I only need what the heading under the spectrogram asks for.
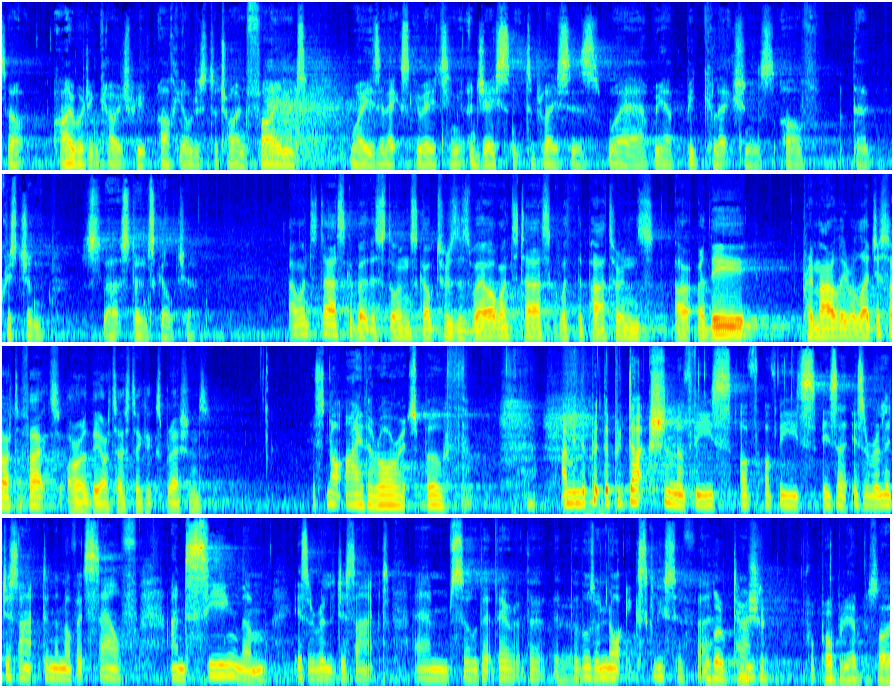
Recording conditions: live audience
